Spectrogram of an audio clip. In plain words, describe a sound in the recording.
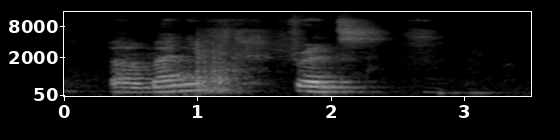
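A boy speaks briefly and calmly.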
